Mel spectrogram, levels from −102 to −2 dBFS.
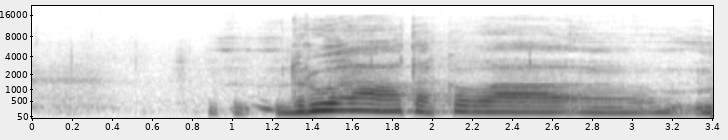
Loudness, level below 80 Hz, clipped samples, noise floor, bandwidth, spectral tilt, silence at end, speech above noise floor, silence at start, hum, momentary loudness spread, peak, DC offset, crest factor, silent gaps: -38 LUFS; under -90 dBFS; under 0.1%; -78 dBFS; 12.5 kHz; -7.5 dB/octave; 0 s; 40 dB; 0.9 s; none; 16 LU; -22 dBFS; under 0.1%; 18 dB; none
